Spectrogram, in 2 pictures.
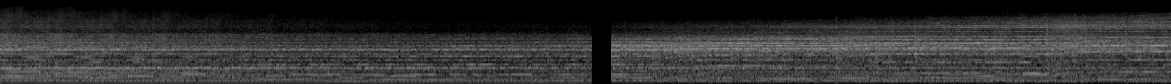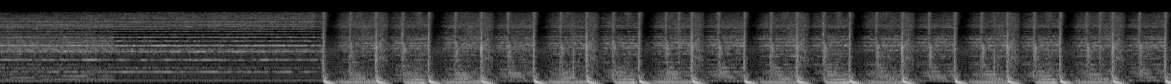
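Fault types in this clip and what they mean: Mains buzz: Switching spikes at 60 Hz and its harmonics leak into the path, giving a steady raspy buzz roughly 25 dB below the signal for the whole clip.
Input switched to a poorer device: At 5.92 s, after a 200 ms gap, the sound turns duller and about 5 dB quieter, with nothing above 11.9 kHz and a new noise floor roughly 40 dB down, likely from a change of input device.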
